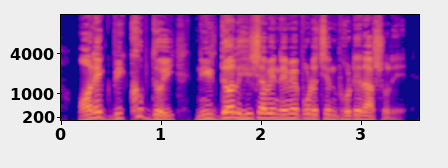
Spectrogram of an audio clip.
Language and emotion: Bengali, neutral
